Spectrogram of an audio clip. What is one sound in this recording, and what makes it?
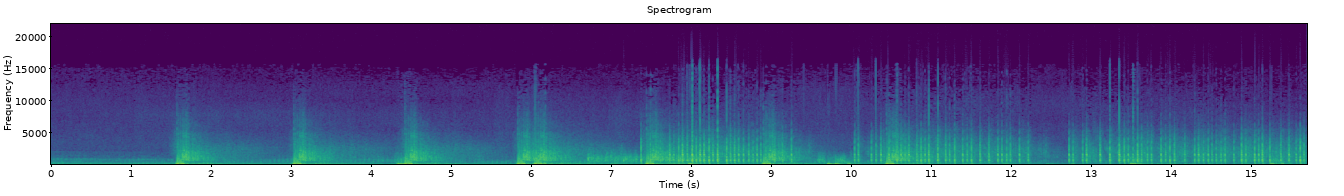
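Rockets whoosh past in quick succession.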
